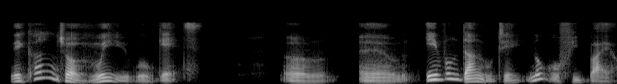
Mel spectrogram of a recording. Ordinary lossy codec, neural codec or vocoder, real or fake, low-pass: none; codec, 16 kHz in and 24 kHz out, 0.9 kbps, LongCat-Audio-Codec, four codebook decoder; fake; 7.2 kHz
